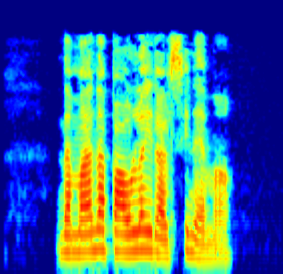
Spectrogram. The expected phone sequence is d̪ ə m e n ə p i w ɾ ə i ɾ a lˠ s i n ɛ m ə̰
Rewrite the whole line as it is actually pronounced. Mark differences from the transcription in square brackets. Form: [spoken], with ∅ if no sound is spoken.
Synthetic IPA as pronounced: d̪ ə m [a] n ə p [a] w [l] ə i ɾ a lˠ s i n ɛ m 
